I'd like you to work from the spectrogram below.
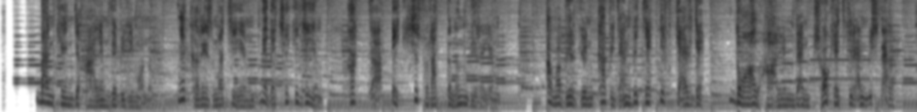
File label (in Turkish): ANIMASYON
